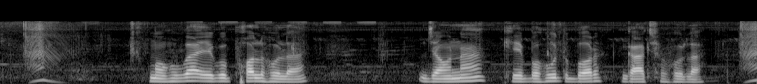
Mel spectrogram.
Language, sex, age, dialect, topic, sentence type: Bhojpuri, male, 18-24, Southern / Standard, agriculture, statement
